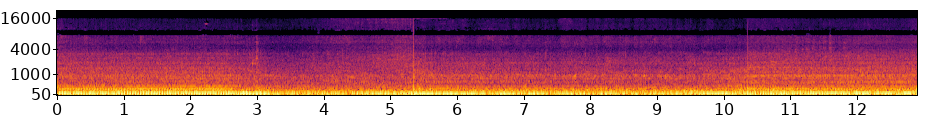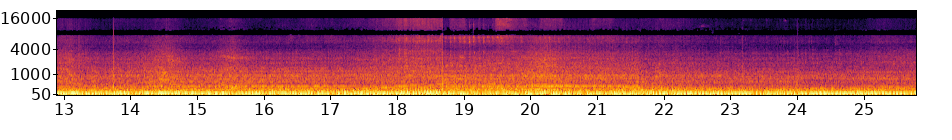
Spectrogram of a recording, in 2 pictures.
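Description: Engine of the vehicle being ridden in, running with a steady low hum as it creeps through slow city traffic, with the noise of surrounding cars and motorbikes.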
